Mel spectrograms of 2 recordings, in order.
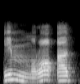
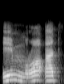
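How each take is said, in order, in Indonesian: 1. Huruf t di akhir dilepas dengan bibir membulat. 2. Huruf t di akhir dilepas dengan bibir membulat.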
